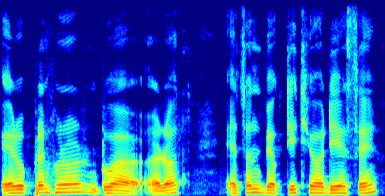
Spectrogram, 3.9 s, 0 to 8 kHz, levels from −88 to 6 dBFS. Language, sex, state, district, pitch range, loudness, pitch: Assamese, male, Assam, Kamrup Metropolitan, 130-150 Hz, -15 LUFS, 140 Hz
